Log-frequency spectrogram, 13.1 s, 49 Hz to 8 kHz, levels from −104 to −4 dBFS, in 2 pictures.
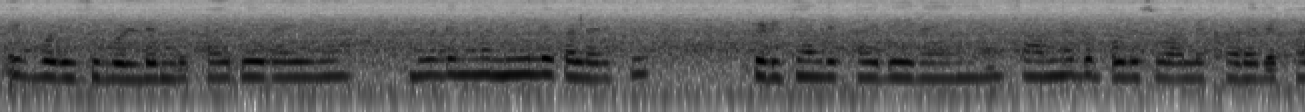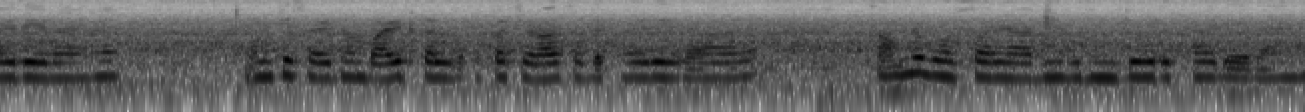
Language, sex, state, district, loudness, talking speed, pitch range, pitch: Hindi, female, Bihar, Saharsa, -18 LUFS, 225 wpm, 235-250 Hz, 240 Hz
